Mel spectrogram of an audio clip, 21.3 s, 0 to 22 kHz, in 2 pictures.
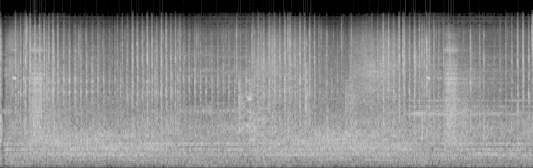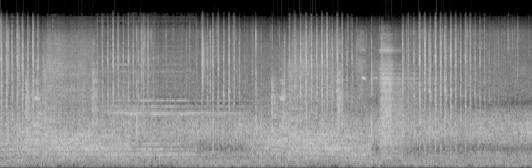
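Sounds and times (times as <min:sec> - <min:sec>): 
foundry noise: 0:00.0 - 0:20.9.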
